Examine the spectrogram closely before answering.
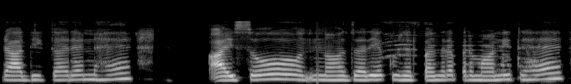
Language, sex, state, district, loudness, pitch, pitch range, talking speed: Magahi, female, Bihar, Gaya, -21 LUFS, 210 Hz, 200-225 Hz, 50 wpm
